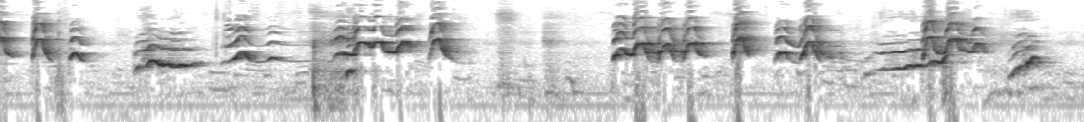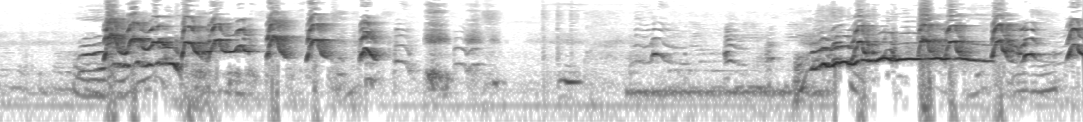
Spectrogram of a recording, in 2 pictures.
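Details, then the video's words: A female Schnauzer puppy sings along to sounds. Bursts of rapid yips and short barks mix with wavering howled phrases, and a steady sustained howl closes the sequence. A faint low hum comes in briefly near the end. "Schnauzer Puppy won't stop singing"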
